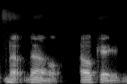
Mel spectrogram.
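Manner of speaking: normal talking voice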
